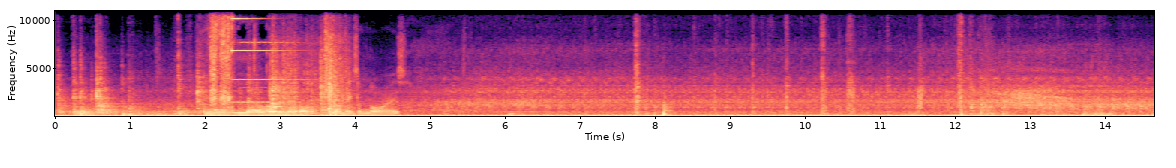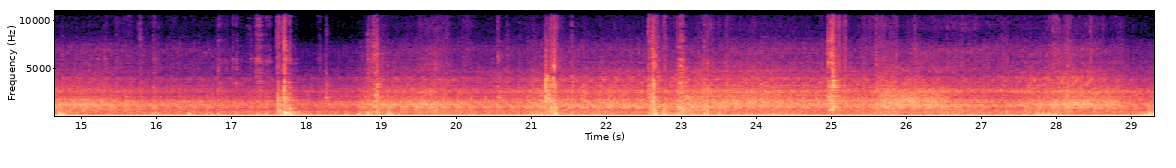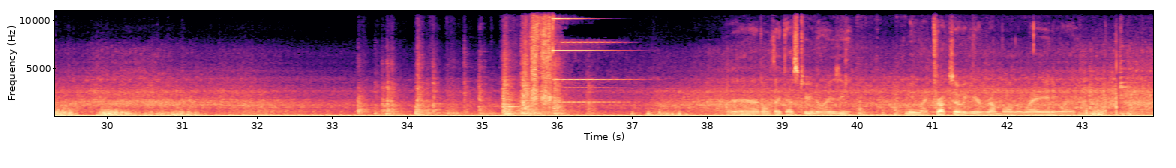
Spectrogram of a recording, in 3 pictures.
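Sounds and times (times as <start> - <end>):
scrap metal clanking: 0.0 - 4.1, 33.4 - 37.1
truck engine idling: 0.0 - 43.9.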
